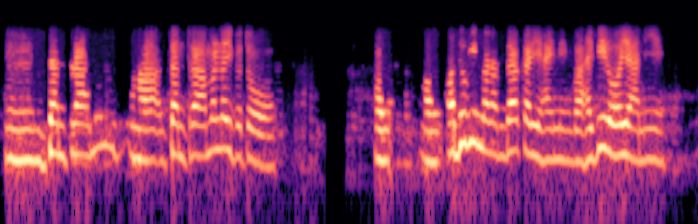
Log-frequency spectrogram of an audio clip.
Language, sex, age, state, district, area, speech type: Manipuri, female, 60+, Manipur, Imphal East, rural, conversation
